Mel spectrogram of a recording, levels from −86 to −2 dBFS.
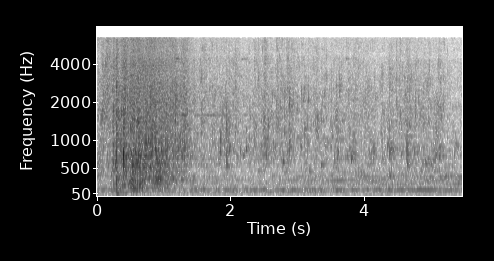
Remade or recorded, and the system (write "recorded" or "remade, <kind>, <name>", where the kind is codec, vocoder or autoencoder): recorded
